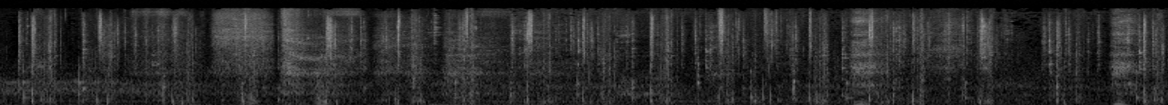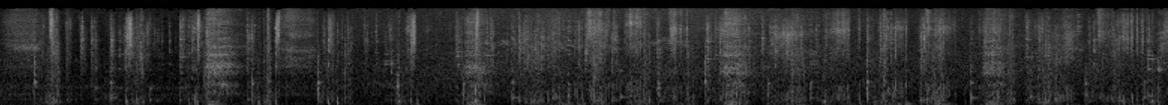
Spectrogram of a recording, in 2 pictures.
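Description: Footsteps crunch through snow at a steady walking pace.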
